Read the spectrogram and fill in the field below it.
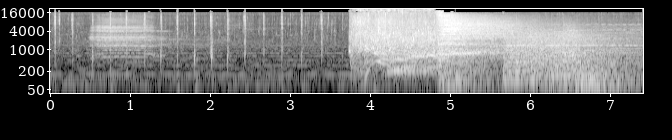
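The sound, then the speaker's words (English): A goat's light hooves clop in a steady trotting rhythm on a hollow wooden bridge, with a faint bleat early on, before a loud rush of water floods in and covers everything. “He hears a goat on the bridge.”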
